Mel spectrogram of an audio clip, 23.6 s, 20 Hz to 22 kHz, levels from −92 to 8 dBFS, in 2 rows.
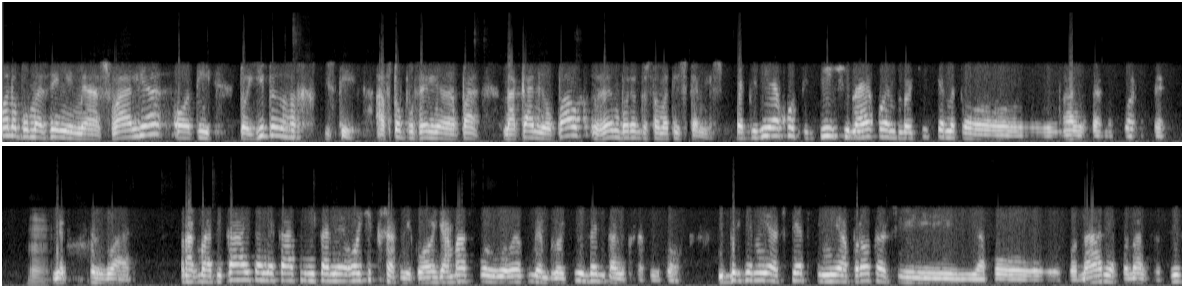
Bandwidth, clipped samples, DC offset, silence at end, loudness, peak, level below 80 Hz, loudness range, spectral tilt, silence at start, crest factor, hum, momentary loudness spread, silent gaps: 4.5 kHz; under 0.1%; under 0.1%; 0 s; -16 LUFS; -2 dBFS; -58 dBFS; 3 LU; -9 dB/octave; 0 s; 14 dB; none; 8 LU; none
